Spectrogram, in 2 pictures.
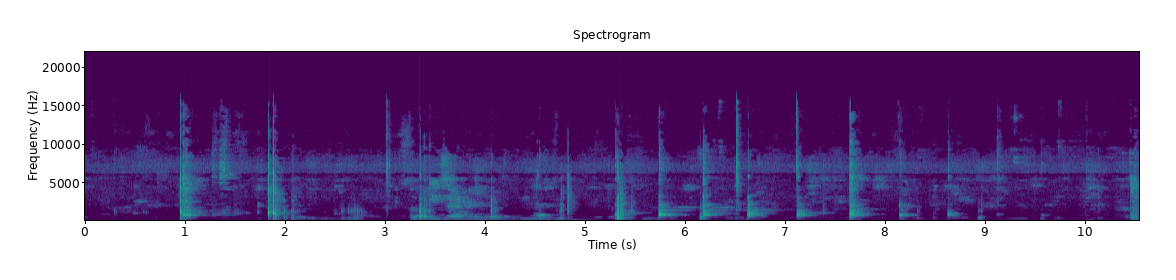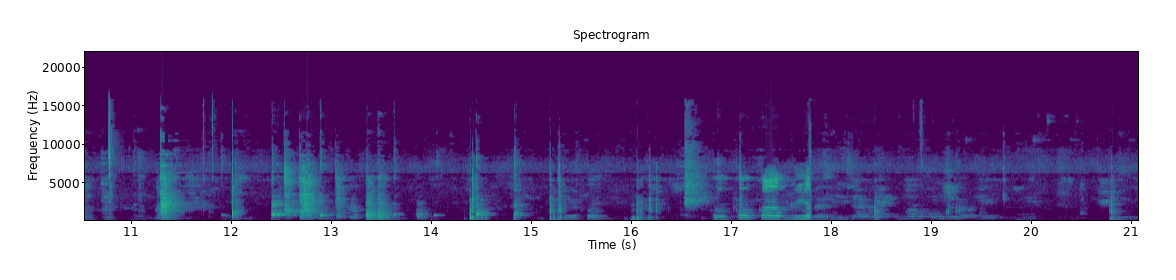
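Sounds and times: crunchy food being bitten: 0.9s - 9.2s, 14.3s - 16.9s, 18.4s - 21.0s.

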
